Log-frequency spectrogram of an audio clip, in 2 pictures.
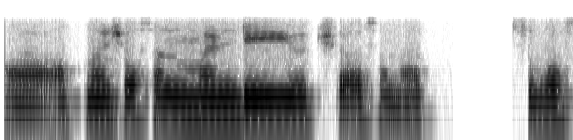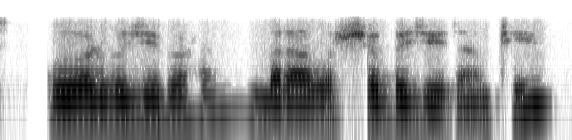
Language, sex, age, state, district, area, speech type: Kashmiri, male, 30-45, Jammu and Kashmir, Shopian, rural, conversation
